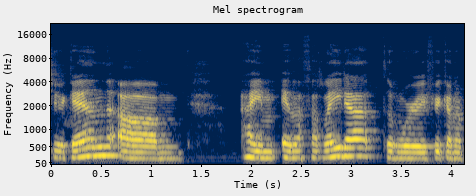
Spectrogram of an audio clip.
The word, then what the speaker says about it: Ferreira: again um I'm Eva fera don't worry if you're gonna pronounce my my surname sorry Double R is kind of impossible for English speaking people I don't know why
